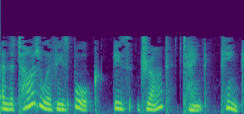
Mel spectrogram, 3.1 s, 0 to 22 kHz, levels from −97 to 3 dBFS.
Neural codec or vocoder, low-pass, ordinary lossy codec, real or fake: codec, 16 kHz, 1 kbps, FunCodec, trained on LibriTTS, 50 frames a second; 7.2 kHz; MP3, 24 kbps; fake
